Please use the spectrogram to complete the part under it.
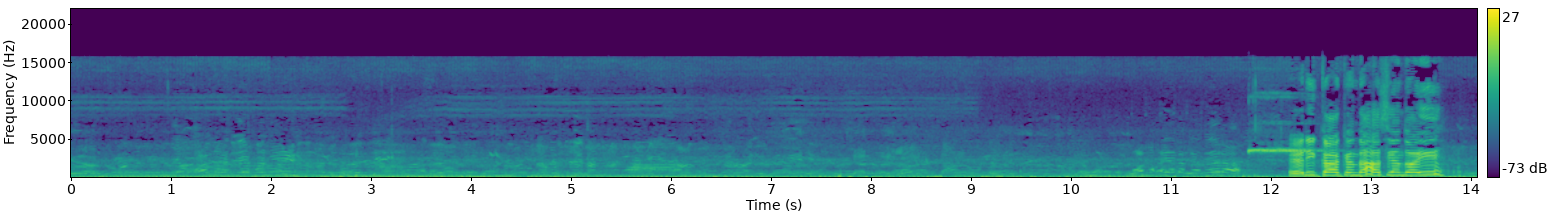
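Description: Young people shout and call to each other across an open field at a distance.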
